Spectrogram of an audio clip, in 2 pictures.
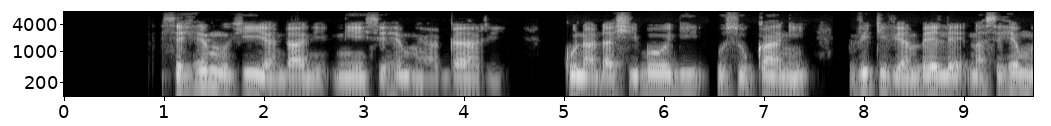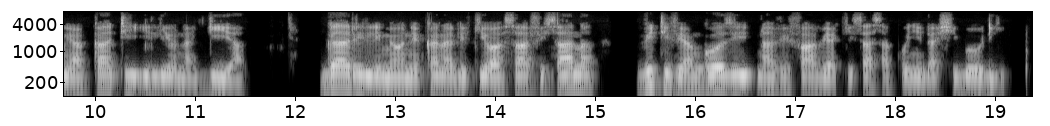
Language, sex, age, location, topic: Swahili, male, 50+, Nairobi, finance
